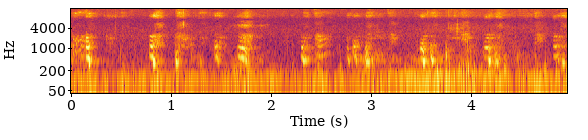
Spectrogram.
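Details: Newborn Bernese Mountain Dog puppies, three days old, squeak in short bright chirps roughly every half second, some doubled, over low indoor hum.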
